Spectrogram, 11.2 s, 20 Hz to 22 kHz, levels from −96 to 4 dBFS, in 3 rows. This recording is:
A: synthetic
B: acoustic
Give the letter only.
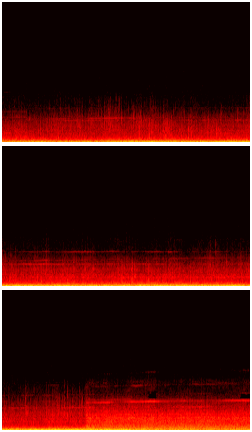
B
